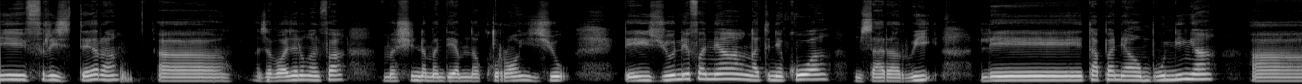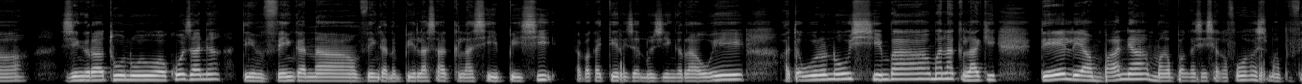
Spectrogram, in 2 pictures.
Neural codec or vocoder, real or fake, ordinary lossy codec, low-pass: vocoder, 44.1 kHz, 128 mel bands every 256 samples, BigVGAN v2; fake; none; none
